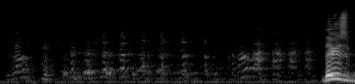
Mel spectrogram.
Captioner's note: audience laughs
